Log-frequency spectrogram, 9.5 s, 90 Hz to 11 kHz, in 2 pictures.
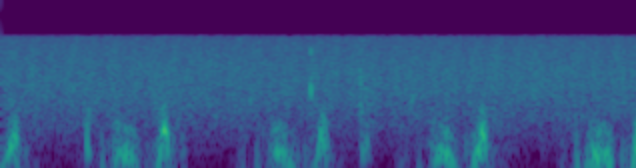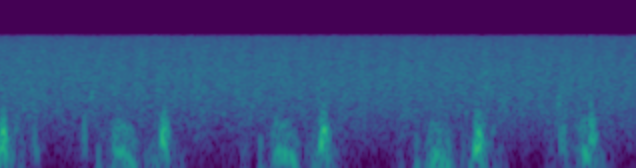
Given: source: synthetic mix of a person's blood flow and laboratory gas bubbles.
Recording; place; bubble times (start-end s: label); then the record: Doppler ultrasound of blood flow; precordium
0.59-0.71 s: bubbles
2.31-2.36 s: bubbles
2.68-2.78 s: bubbles
4.99-5.06 s: bubbles
5.37-5.43 s: bubbles
8.92-9.12 s: bubbles
From the record:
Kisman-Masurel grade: 121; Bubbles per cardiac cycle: 1 to 2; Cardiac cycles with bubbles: 10 to 50%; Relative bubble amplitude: barely perceptible (0.100 to 0.250); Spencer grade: 2 (many but less than half of the cardiac periods contain bubble signals, singularly or in groups); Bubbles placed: anywhere in the cardiac cycle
